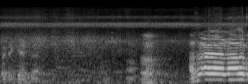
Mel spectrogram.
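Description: Crickets chirring in a steady high-pitched drone, with faint voices of people nearby and a short louder sound about one and a half seconds in.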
